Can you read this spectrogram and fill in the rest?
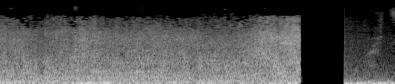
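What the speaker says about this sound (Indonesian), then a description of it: "hingga menyebabkan sebuah ledakan yang sangat gede" A huge explosion in a monster film, set off when a falling pillar hits beside a truck: a loud, sustained roaring blast that cuts off abruptly into silence before faint rumbling resumes.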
